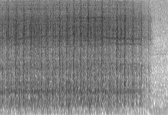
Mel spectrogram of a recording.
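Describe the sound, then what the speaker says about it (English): A sewing machine stitches a fabric bow with tails, a steady fast mechanical run of needle strokes that stops abruptly near the end, close and loud with no talk. "we can start sewing"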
